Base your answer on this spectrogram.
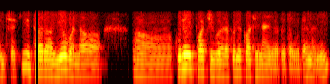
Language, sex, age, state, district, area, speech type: Nepali, male, 30-45, West Bengal, Darjeeling, rural, conversation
